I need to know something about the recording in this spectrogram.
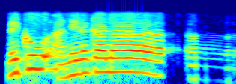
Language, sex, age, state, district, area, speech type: Telugu, male, 18-30, Telangana, Mahabubabad, urban, conversation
